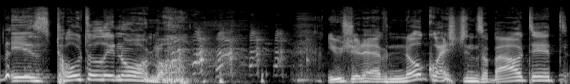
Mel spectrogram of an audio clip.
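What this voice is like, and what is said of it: Alien voice, Borat-like accent. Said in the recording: “this alien has an accent or if that alien is doing a Borat impression”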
